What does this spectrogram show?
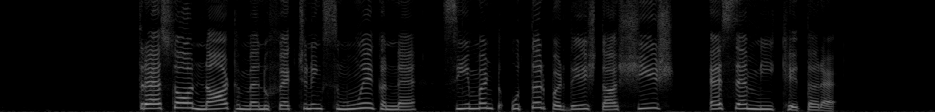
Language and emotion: Dogri, neutral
